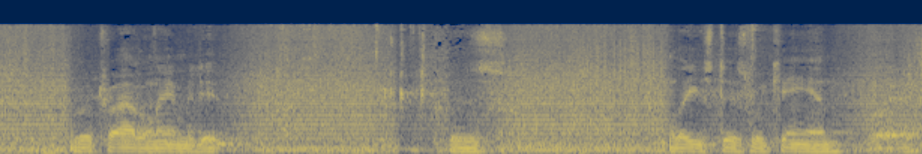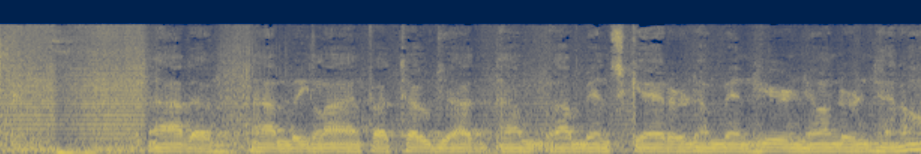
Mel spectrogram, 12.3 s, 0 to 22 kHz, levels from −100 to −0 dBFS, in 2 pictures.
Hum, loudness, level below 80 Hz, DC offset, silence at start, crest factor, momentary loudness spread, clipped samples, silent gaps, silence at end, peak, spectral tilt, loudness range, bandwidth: none; -20 LUFS; -34 dBFS; under 0.1%; 0 s; 18 dB; 3 LU; under 0.1%; none; 0 s; -4 dBFS; -4.5 dB/octave; 1 LU; 11.5 kHz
